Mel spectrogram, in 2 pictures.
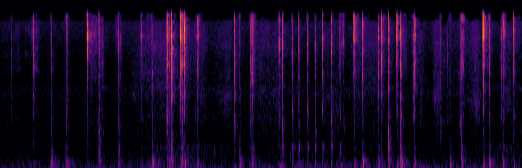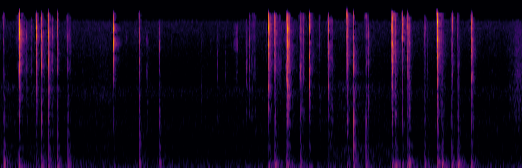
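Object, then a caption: Plastic laptop keyboard keys. Long acrylic nail tips and fingertips tap the backlit black plastic keys of a MacBook Pro in a silver aluminium body in a typing motion. Rapid, uneven clicks and soft thuds come in bursts, with a brief pause around the middle before the typing picks up again.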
